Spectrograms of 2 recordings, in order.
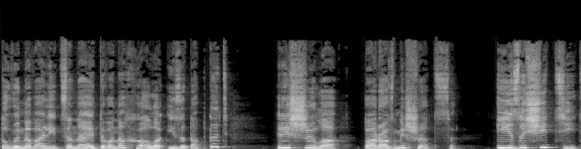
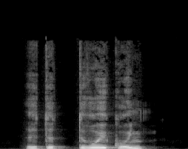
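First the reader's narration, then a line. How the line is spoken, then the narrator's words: Hoarse voice close by. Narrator (Russian): Хриплый голос раздался над моим ухом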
